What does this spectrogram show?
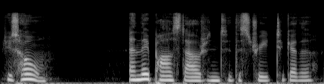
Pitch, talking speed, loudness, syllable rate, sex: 190 Hz, 185 wpm, -18 LUFS, 6.0 syllables/s, female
